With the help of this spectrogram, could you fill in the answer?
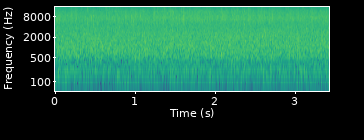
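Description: A small waterfall by a boggy footpath track rushes steadily, a continuous, even roar and hiss of falling water that fills the whole moment without pauses or voices.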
